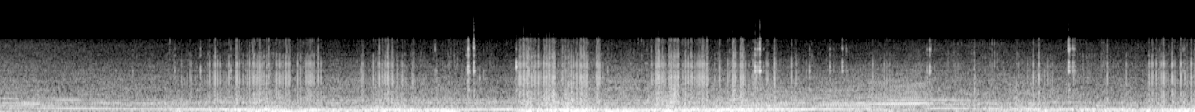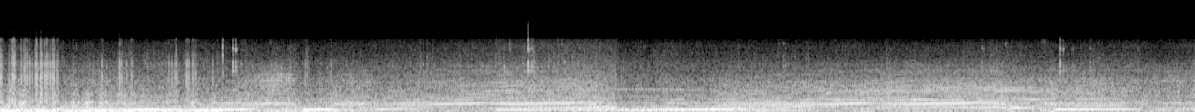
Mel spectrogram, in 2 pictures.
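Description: Citroën Saxo VTS's four-cylinder engine heard from inside the cabin, revving up and dropping back several times through gear changes and lifts while lapping a race track, over a steady hiss of wet road and rain spray.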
